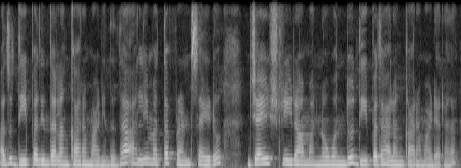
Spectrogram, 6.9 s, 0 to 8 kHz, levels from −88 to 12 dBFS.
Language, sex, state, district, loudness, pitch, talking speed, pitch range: Kannada, female, Karnataka, Bidar, -15 LUFS, 205 Hz, 130 wpm, 190-230 Hz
